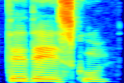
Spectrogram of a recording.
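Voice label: "tedescu", female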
